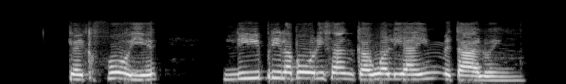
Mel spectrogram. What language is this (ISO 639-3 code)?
epo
